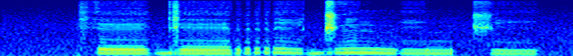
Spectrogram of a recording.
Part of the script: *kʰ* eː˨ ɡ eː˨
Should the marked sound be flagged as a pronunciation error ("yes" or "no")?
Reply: no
